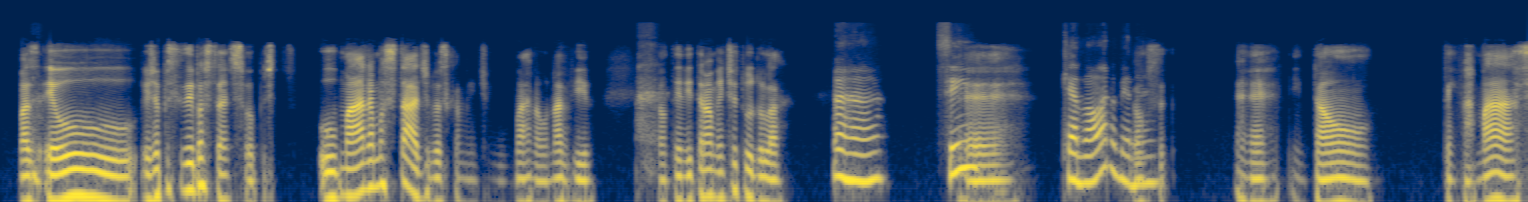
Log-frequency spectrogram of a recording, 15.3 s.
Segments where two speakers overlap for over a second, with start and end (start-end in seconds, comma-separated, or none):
none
